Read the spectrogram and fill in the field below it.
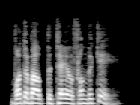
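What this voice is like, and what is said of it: Distinct German accent. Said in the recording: “whose accent was distinctly German”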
